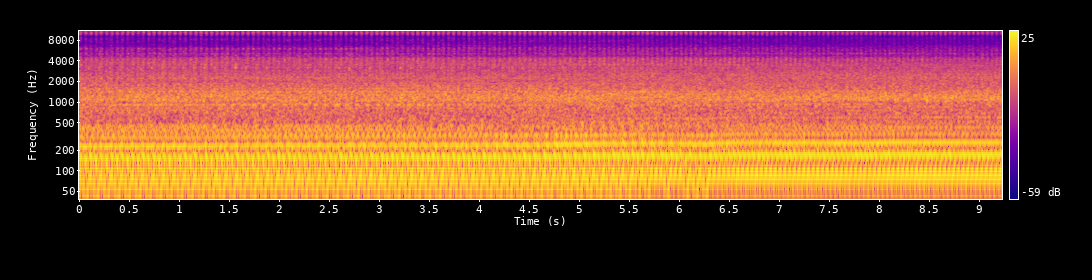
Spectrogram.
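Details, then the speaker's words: 22-inch Murray mower, 5 hp Briggs flathead, unrun 20 years, float bowl freed: single-cylinder putter surging unevenly, beat dropping, about to stall; not getting enough fuel, suspected debris in fuel line. "and not getting enough fuel hmm [Applause] yeah not getting enough fuel that's why it's not running"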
